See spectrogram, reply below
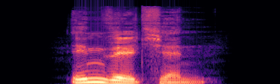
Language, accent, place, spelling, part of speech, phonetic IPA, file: German, Germany, Berlin, Inselchen, noun, [ˈɪnzl̩çən], De-Inselchen.ogg
- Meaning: diminutive of Insel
